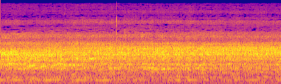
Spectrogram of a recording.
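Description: Studio audience laughing and applauding at a joke's punchline, as a dense, steady wash of clapping.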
